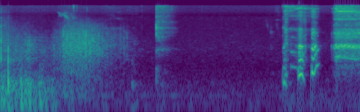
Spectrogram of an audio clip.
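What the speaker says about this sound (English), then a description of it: "And that was a firework, very randomly." A single firework bursts outdoors with a broad crackling blast that fades over about a second, followed after a quiet pause by a brief pop and then a cluster of sharper crackles near the end.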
